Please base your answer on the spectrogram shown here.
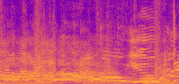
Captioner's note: shouting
